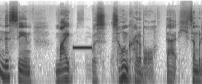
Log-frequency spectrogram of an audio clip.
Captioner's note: beep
